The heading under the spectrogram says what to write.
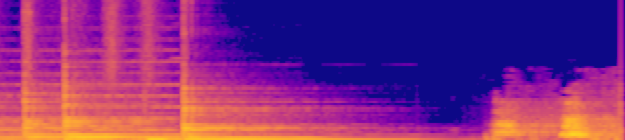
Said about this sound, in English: What a good guard dog. Oh, that's why she's barking at me. No treats.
